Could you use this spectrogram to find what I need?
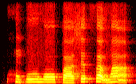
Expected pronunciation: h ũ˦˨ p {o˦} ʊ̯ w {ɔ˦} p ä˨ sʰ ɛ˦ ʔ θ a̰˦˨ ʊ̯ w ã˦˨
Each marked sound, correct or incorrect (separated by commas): correct, correct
